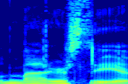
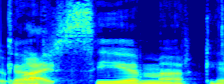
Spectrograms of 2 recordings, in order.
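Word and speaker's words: García Márquez: long time, um, this great work by Gabrielle Marcia, Garcia Marquez, Garcia Marquez. I can't pronounce things.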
